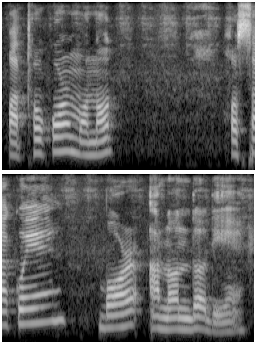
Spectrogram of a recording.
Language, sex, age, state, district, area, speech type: Assamese, female, 60+, Assam, Jorhat, urban, spontaneous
